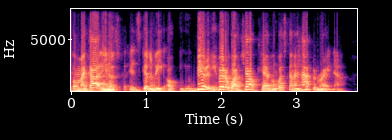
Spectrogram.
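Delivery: tense, fast, high-pitched, pressured staccato delivery. Contrasting with a relaxed tone, the speaker demonstrates a pressured staccato delivery. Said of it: "if I was to talk like this".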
